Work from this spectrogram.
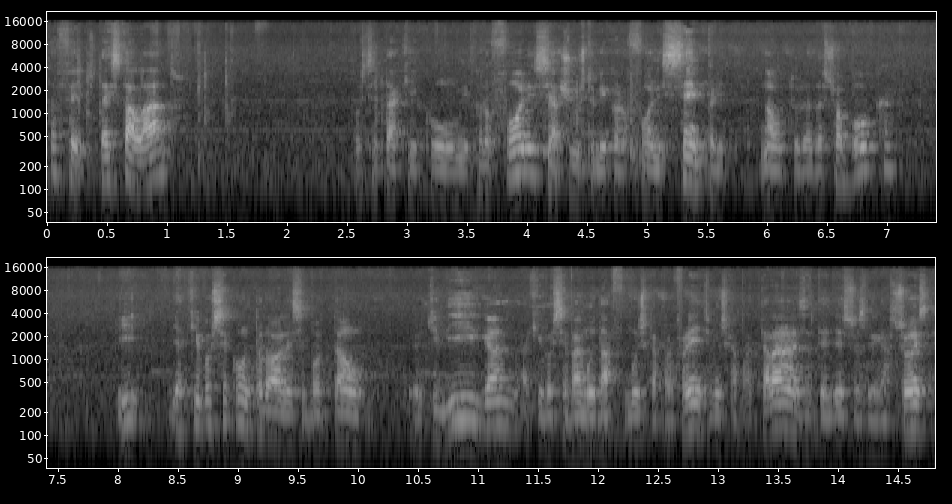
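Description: A middle-aged Brazilian man with a fairly low voice talks through a practical demonstration. He goes step by step in an informal, halting way, repeating words and checking that he is followed. The sound is echoey, with faint ambient noise. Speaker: product demonstrator. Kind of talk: informal hands-on tutorial, explaining step by step. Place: outdoor patio table in a garden. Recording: roomy echo, steady ambient noise.

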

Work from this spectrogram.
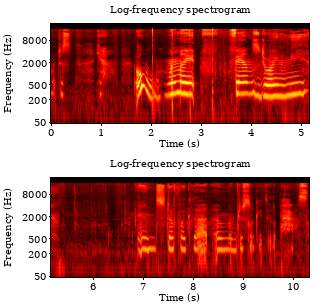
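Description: A young girl hosting a gaming video, sick and a little off-voice, chatting hesitantly and repeating words as she plays. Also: high voice. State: sick, voice sounds off. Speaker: gaming channel host. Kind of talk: casual gameplay commentary.

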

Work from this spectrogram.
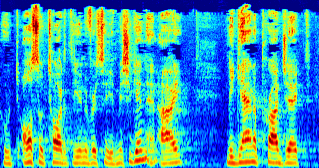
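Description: Older man, mellow storytelling voice. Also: mid-range voice, steady tone, big-room sound. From United States. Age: 70s. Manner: measured, storytelling, occasional self-correcting restarts. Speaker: guest historian. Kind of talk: relaxed studio interview. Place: TV studio. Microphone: lapel.

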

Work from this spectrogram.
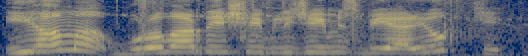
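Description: A woman voicing an earnest, helpful young boy hero in an animated children's series. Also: high voice, very fast, slight background noise.

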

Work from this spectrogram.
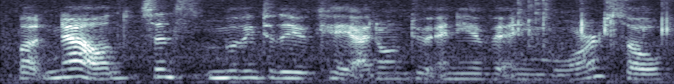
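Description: A woman's voice: mid-range voice, fast talker, noisy background. A woman in her twenties, a native Portuguese speaker, chatting casually to the camera in her bedroom, rambling with lots of fillers. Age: 20s. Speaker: vlogger. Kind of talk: casual vlog chat. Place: bedroom at home. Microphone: camera on a desk in front.

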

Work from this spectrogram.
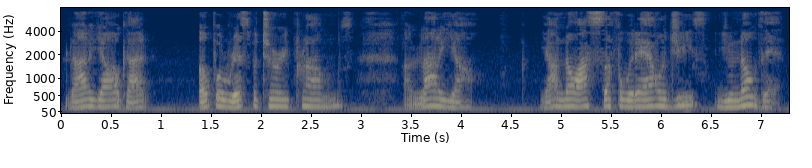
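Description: A woman's voice: mid-range voice, steady tone, normal speed, creaky, breathy edge, highs cut off. An older woman hosting an online talk show, scolding and preaching to her viewers and calling them baby, at times a little congested. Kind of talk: casual commentary to viewers.

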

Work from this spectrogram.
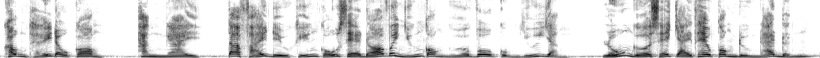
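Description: A woman's voice: medium pitch, warm tone, a little hiss or hum, lightly acted. A woman voicing a proud, protective sun god father in a cartoon, speaking formally and solemnly. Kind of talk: dubbed mythological cartoon acting.

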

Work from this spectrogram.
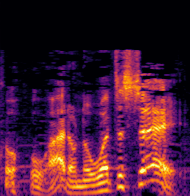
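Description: A sly, mysterious stranger. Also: male voice, medium pitch, huge pitch swings, unhurried, gravelly, fairly bright tone, full character voice. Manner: sly, dry, teasing. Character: calm mysterious man, sly and confident. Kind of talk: radio drama acting. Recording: radio play with music underneath.

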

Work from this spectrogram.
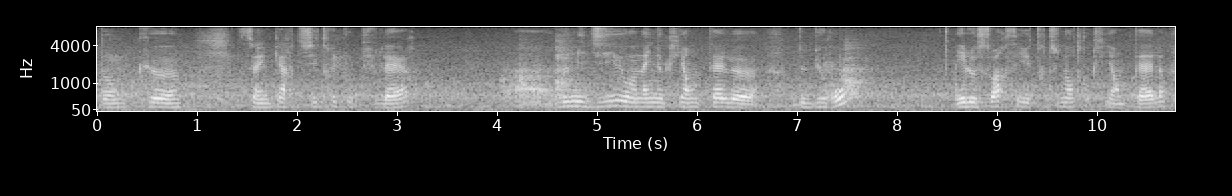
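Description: A woman in her thirties explaining her project in a conversational interview, pausing often between short phrases. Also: low-pitched, steady tone. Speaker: restaurant owner. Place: restaurant terrace, dining room and working kitchen. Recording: distant, echoey, loud background noise.

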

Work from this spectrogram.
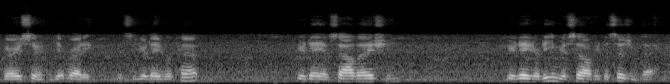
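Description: A man's voice: medium pitch, steady tone, fairly quick, noisy background. A man hosting a casual home video showing his dinner, talking in a folksy, repetitive way and closing with religious blessings. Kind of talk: casual off-camera food vlog. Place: indoors at home, dining table.

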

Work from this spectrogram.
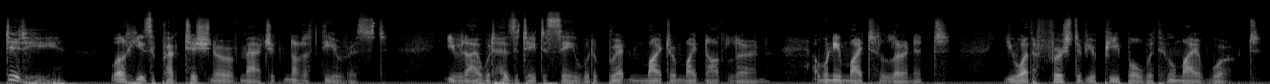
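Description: A man voicing a wise old elf mage who speaks in a measured, formal and gentle way. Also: deep voice, heavily acted. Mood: calm.

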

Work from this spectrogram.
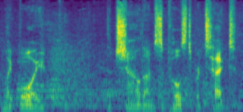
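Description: A man voices a worried, kindly middle-aged mentor from an anime dub. His voice sits low, earnest and halting. A bustle of people is heard behind him. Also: little pitch movement, over a noisy crowd. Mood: worried, sorrowful. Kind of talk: anime comic dub acting.

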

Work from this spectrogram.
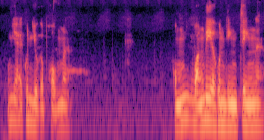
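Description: A man's voice: medium pitch, little pitch movement, measured pace, close to an everyday voice. A man playing a possessive, brooding male captor in a hammy melodrama. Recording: noisy background.

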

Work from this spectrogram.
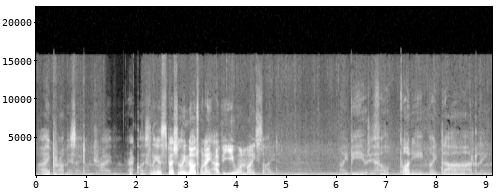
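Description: A man's voice: medium pitch, full character voice. Man playing a whispering, possessive yandere lover boy. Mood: tender, reassuring. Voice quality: breathy, whispery, creaky. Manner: slow, lingering, teasing endearments with soft chuckles. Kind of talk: ASMR roleplay, intimate whispered monologue.

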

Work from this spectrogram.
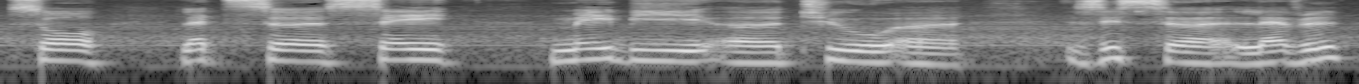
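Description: A man with a non-native English accent giving an unscripted technical explanation as a tutorial presenter, haltingly, with very frequent ums and uhs. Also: medium pitch, steady tone. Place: indoor electronics workbench. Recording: clear background noise.

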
